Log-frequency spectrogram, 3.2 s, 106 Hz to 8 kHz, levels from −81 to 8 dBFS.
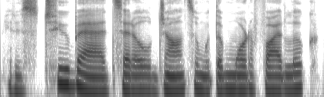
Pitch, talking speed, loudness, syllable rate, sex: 140 Hz, 205 wpm, -17 LUFS, 4.5 syllables/s, female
